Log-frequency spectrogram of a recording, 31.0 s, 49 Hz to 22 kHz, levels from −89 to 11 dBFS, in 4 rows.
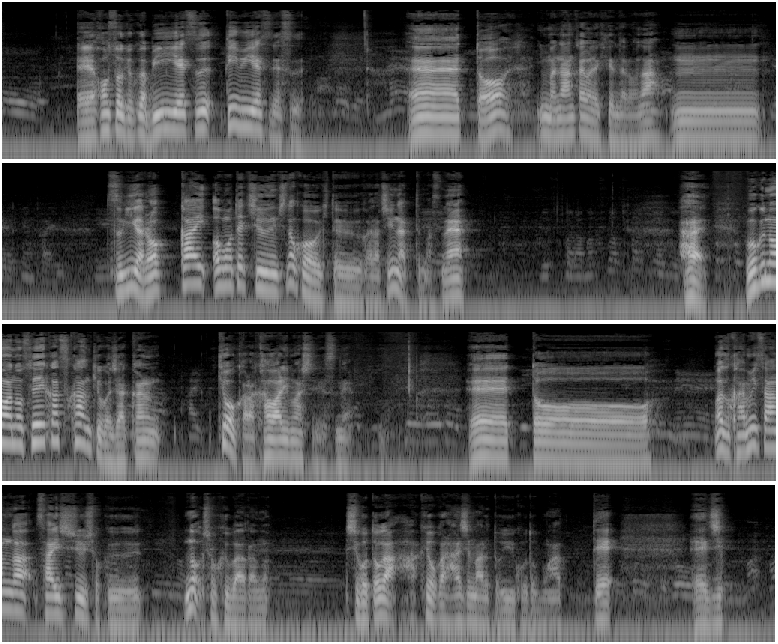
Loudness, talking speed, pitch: -23 LUFS, 200 characters per minute, 90 Hz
